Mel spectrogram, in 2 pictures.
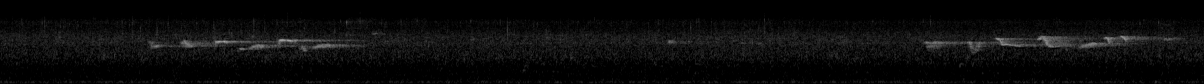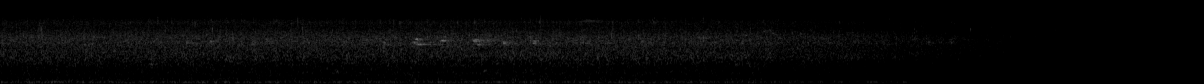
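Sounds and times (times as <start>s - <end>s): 
constant background hiss: 0.0s - 23.2s
Japanese thrush singing: 1.5s - 3.7s, 9.3s - 11.8s.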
